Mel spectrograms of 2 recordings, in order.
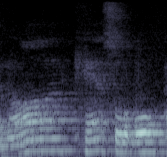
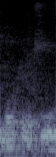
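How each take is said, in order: First: NON-CANCELABLE drawn out slowly; slow, careful enunciation. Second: "non-cancelable" run through quickly, softer; quick, low toss-off of "non-cancelable"; said fast. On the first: Lecturer to accountants on lease term, slow and careful on "non-cancelable". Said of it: "I have to say that real slow". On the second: Lecturer admitting the word trips them up, saying "non-cancelable" fast. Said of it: "can't say non-cancelable real fast". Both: Real, not acted.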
